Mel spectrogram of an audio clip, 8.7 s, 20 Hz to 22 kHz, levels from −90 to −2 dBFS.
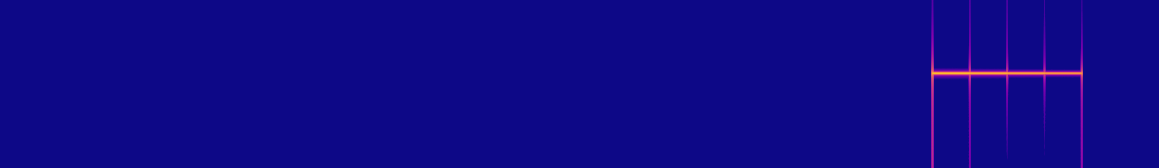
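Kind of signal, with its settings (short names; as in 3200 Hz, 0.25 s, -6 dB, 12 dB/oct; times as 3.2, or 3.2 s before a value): level ladder 3680 Hz -10.5 dBFS, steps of -3 dB, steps 4, 0.28 s 0.00 s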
